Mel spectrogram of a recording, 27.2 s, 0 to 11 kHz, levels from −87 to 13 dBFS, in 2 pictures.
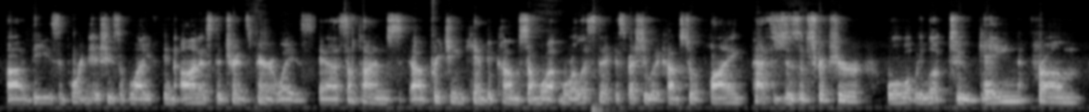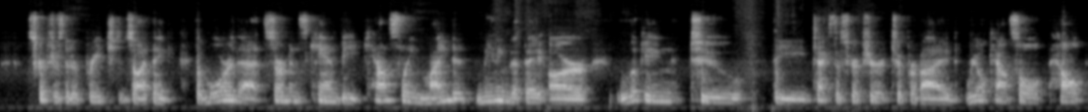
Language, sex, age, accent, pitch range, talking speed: English, male, 30-49, American, 100-135 Hz, 145 wpm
